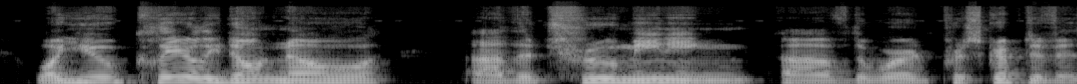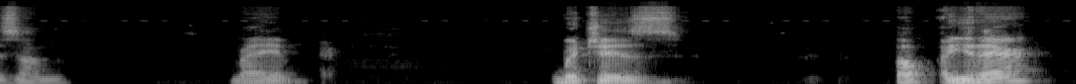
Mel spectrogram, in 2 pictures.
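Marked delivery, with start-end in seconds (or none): none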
